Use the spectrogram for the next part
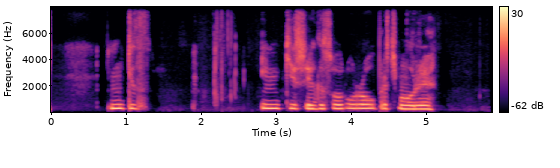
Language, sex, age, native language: Icelandic, male, 10, Icelandic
